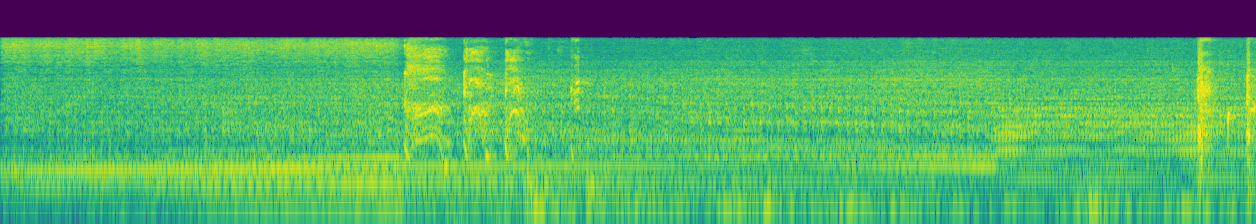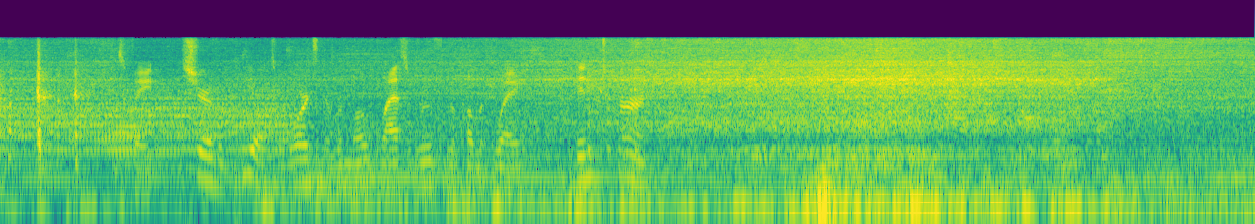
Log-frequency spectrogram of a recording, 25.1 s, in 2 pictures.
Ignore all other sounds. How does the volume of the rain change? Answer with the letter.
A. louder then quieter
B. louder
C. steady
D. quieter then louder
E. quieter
B.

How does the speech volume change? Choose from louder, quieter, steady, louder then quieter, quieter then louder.
steady.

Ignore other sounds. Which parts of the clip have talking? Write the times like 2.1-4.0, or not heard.
13.7-19.1.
